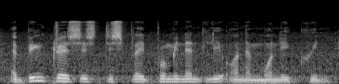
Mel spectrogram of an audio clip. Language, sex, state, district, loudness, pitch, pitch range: English, male, Nagaland, Dimapur, -17 LUFS, 120 Hz, 105-130 Hz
